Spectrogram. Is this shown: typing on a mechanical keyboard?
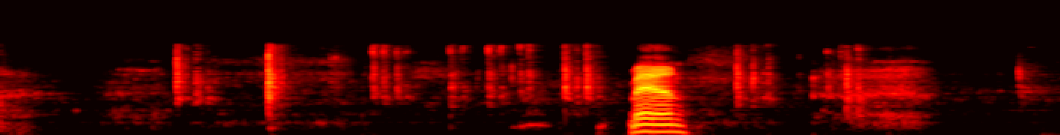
yes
